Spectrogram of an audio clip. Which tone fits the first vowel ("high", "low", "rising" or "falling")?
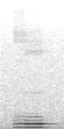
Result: high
